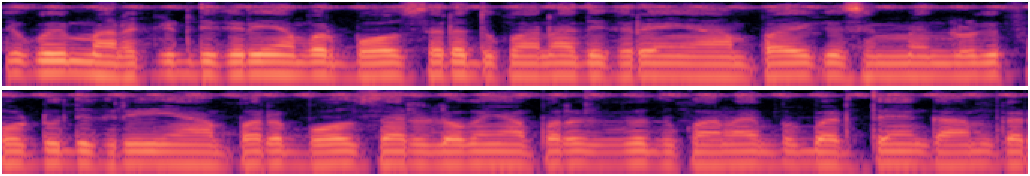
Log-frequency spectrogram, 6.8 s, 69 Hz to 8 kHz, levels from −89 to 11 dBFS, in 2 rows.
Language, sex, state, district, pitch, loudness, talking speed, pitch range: Hindi, male, Himachal Pradesh, Shimla, 125 Hz, -18 LUFS, 315 wpm, 125-130 Hz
